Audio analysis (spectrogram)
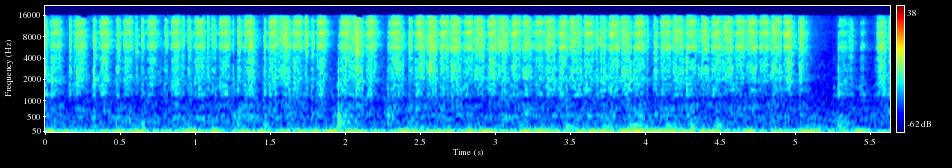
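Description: A thin charcoal stick held in the fingers scratches and rubs across a single sheet of white drawing paper laid on black backing on a wooden table while sketching. The result is a steady, bright, dry rasping, made up of quick repeated strokes with brief pauses, and it thins out near the end.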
